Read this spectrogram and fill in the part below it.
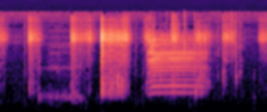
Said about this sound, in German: Hallo Schaf, so.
